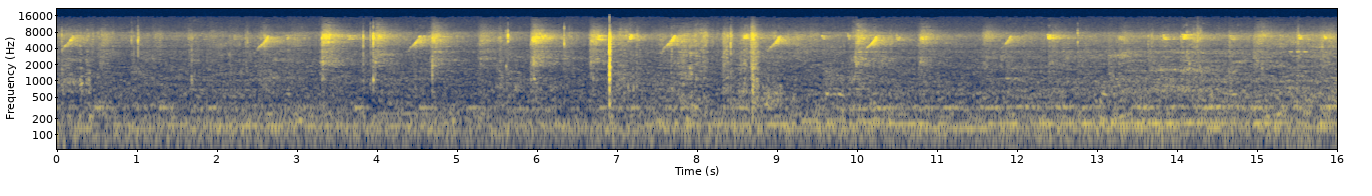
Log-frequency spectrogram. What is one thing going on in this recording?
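A baby macaque gives short, high, rising squeaks.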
